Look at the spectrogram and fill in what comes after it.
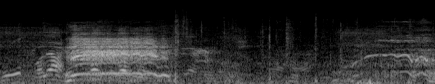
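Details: A mare from Satu Mare, Romania, gives a loud, harsh whinny of about a second with a bright band of harmonics, then fainter rising and falling calls, while people talk over it throughout.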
